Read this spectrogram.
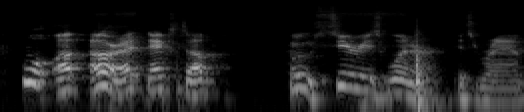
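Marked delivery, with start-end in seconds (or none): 2.0-3.3 dismissive, offhand, throwaway, couldn't-care-less delivery. Announcing the series winner to the others: dismissive. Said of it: "you said that so dismissively".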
